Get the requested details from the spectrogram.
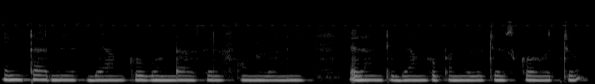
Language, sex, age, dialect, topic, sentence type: Telugu, female, 18-24, Southern, banking, statement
